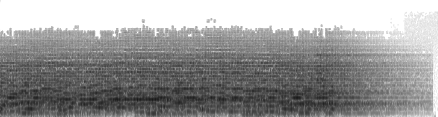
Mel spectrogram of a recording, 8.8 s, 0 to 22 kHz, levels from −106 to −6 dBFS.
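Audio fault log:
No faults heard anywhere in this audio.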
